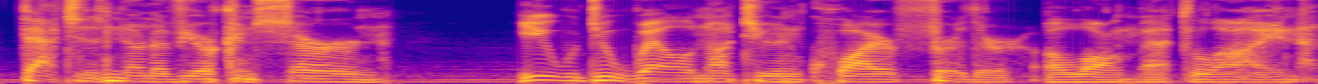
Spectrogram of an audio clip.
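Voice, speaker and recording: A put-on character voice from a man, raspy and very deep, at a fairly slow pace over clear background noise. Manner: furious, curt.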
